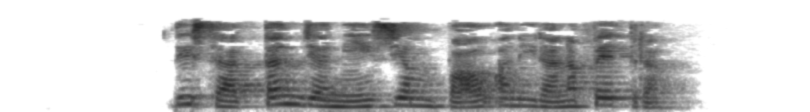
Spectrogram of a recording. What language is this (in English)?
Catalan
